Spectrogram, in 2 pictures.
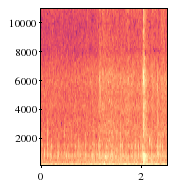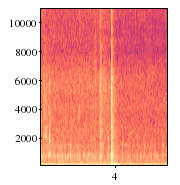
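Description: Tomato pizza sauce bubbling as it simmers in a pot, with two sharp knocks, one about two seconds in and a louder one just before four seconds.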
